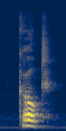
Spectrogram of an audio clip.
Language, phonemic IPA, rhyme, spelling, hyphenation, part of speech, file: Dutch, /kroːt/, -oːt, kroot, kroot, noun, Nl-kroot.ogg
- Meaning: 1. beet 2. beet: beetroot, red beet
